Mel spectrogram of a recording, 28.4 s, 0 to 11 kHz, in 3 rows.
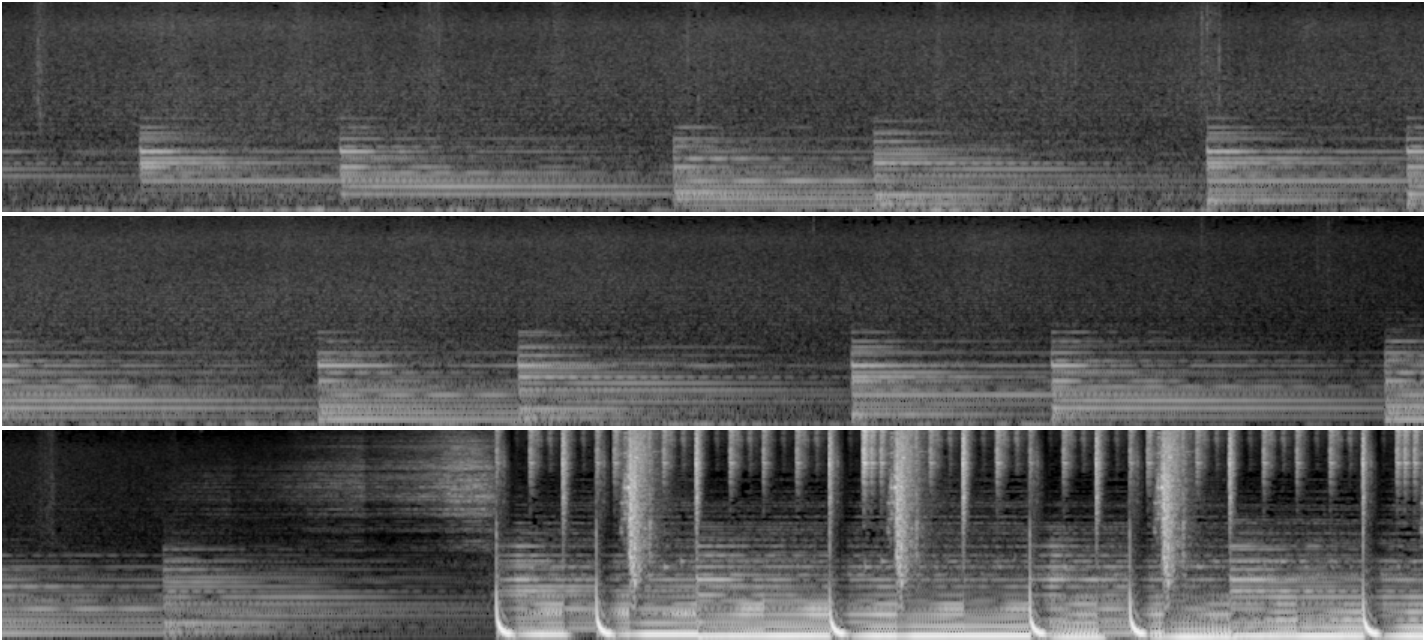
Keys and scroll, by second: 5.1 space, 24.9 ctrl+z.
